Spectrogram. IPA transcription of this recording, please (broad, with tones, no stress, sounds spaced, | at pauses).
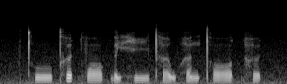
t̪ʰ uː˨ kʰ ɵ˥ t̚ f ɔː˨ k̚ ɐ˨˩ j h iː˨ t̪ʰ ɐ˨˩ w h ɐ˨˧ n t̪ʰ ɔː˨˥ t̚ h ɵ˧ t̚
